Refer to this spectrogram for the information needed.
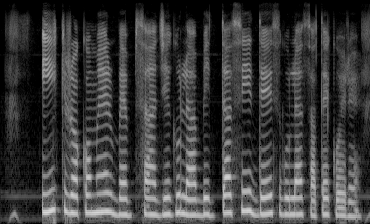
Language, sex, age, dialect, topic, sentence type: Bengali, female, 18-24, Jharkhandi, banking, statement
